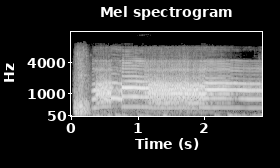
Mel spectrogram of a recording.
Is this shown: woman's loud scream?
yes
